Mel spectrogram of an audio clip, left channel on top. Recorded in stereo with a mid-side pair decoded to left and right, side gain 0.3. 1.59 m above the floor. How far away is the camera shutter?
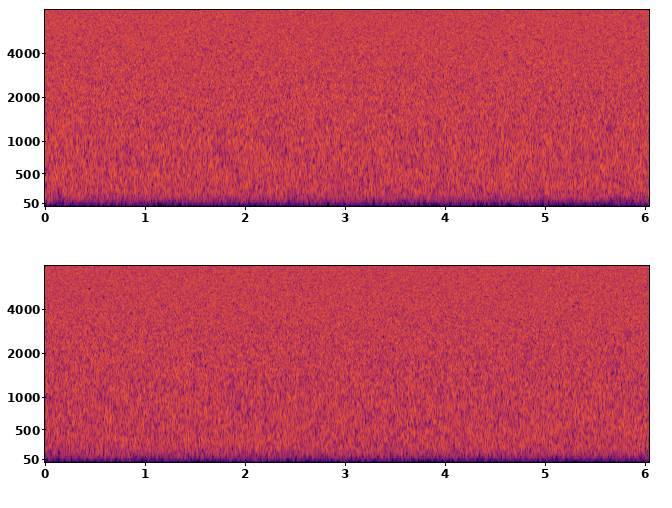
No camera shutter in this recording.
